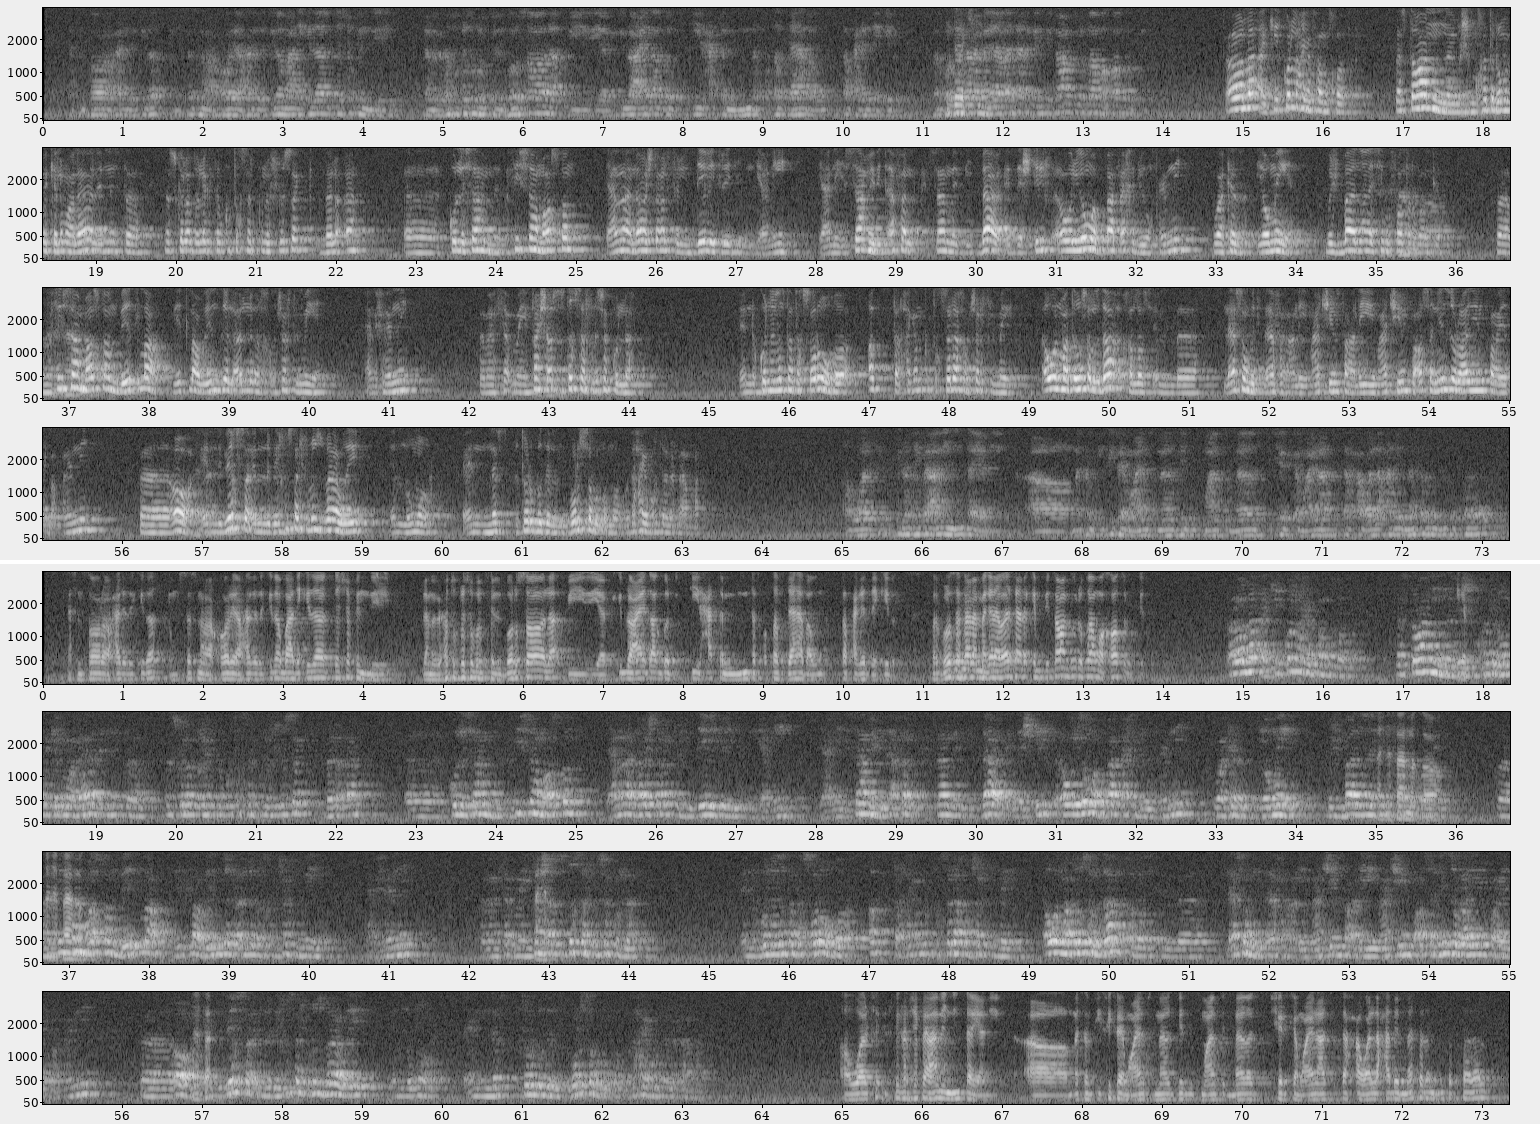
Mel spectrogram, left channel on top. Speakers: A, on the right (about 75°); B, on the left (about 45°).
A: كسمساره او حاجه زي كده كمستثمر عقاري او حاجه زي كده وبعد كده اكتشف ان لما بيحط فلوسه في البورصه لا بي يعني بيجيب له عائد اكبر بكتير حتى من ان انت تحطها في ذهب او ان انت تحطها في حاجات زي كده فالبورصه
B: ده
A: فعلا
B: اكيد
A: مجالها واسع لكن بي- طبعا بيقولوا فيها مخاطر وكده
B: اه لا اكيد كل حاجه فيها مخاطر بس طبعا مش
A: هي
B: المخاطر اللي هم بيتكلموا عليها لان انت الناس كلها بتقول لك انت ممكن تخسر كل فلوسك ده لا آه كل سهم مفيش سهم اصلا يعني انا ناوي اشتغل في الديلي تريدنج يعني ايه يعني السهم بيتقفل السهم بيتباع بشتريه في اول يوم وبيتباع في اخر يوم فاهمني وهكذا يوميا مش بقى اللي انا اسيبه
A: انا
B: فتره
A: فاهمك
B: بقى
A: اه
B: وكده فمفيش
A: انا فاهمك
B: سهم اصلا
A: اه
B: بيطلع بيطلع وينزل اقل من 15% يعني فاهمني فما ينفع- ما ينفعش
A: انا
B: اصلا تخسر فلوسك كلها لان كل اللي انت هتخسره هو اكتر حاجه ممكن تخسرها 15% اول ما توصل لده خلاص ال- الاسهم بتتقفل عليه ما عادش ينفع عليه ما عادش ينفع اصلا ينزل ولا عاد ينفع يطلع فاهمني فا اه
A: انا
B: اللي
A: فا...
B: بيخسر اللي بيخسر فلوس بقى هو ايه القمار لان الناس بتربط البورصه بالقمار وده حاجه مختلفه عامه
A: هو الف- الفكره بشكل عام ان انت يعني آه مثلا في فكره معينه في دماغك بيزنس معين في دماغك شركه معينه عايز تفتحها ولا حابب مثلا ان انت تشتغل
